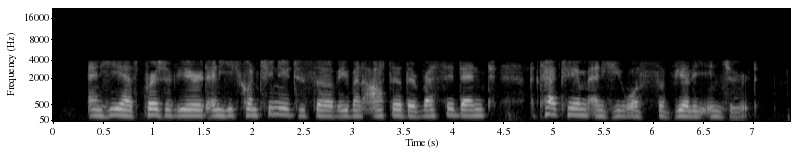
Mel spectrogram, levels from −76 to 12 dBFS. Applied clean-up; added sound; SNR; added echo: none; none; none; none.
